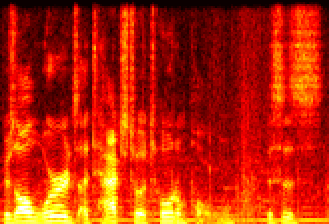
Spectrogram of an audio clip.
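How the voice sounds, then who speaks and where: A man doing casual livestream game commentary, musing aloud haltingly and breaking into exclamations. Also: a little high, steady tone, music in the background. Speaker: game streamer.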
